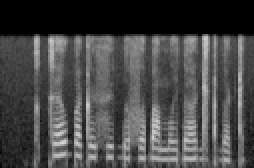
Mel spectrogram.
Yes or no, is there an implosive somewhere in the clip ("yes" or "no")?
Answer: yes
